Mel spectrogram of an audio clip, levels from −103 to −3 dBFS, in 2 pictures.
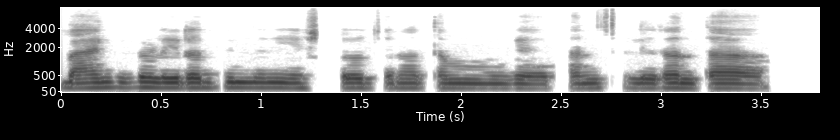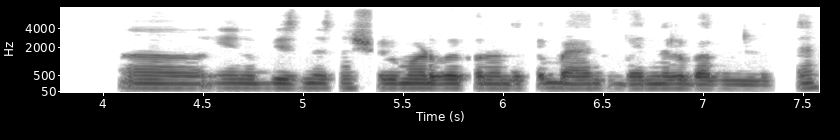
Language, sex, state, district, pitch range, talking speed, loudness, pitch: Kannada, male, Karnataka, Shimoga, 115-125 Hz, 140 wpm, -36 LUFS, 120 Hz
